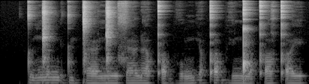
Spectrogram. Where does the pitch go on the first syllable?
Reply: low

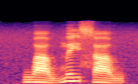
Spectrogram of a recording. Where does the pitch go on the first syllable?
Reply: low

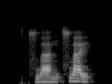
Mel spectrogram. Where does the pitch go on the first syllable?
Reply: rising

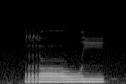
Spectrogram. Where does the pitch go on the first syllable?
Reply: high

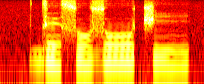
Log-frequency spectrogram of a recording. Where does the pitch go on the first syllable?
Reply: falling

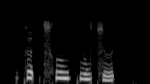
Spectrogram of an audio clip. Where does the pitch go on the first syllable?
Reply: high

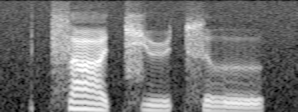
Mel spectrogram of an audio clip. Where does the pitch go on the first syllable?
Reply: falling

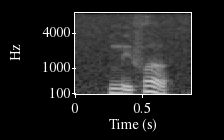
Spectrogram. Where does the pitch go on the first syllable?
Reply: low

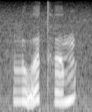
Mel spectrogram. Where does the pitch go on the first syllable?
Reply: rising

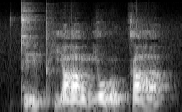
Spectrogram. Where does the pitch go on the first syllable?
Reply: low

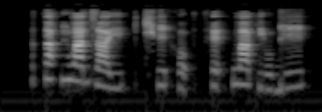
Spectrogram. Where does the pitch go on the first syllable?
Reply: high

